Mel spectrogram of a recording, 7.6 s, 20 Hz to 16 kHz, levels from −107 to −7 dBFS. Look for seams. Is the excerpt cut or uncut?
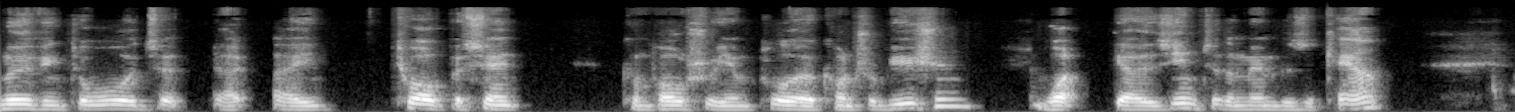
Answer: cut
